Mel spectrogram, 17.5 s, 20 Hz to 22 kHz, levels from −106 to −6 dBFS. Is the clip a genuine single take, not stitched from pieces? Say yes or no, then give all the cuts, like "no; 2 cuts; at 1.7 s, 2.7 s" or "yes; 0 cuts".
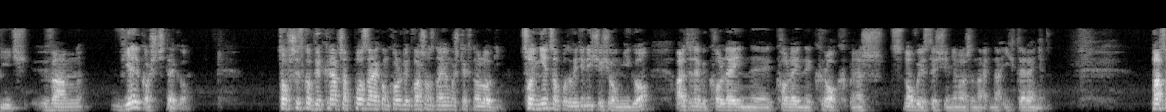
yes; 0 cuts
